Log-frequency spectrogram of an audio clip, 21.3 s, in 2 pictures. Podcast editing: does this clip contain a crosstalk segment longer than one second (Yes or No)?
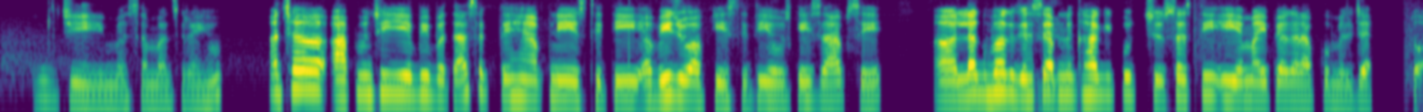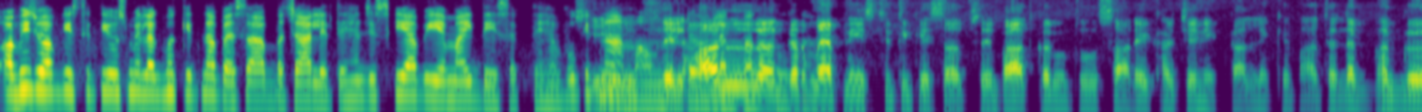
Yes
